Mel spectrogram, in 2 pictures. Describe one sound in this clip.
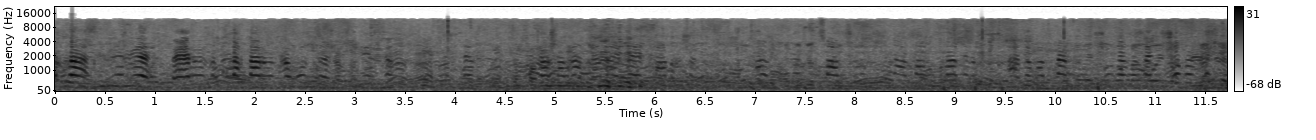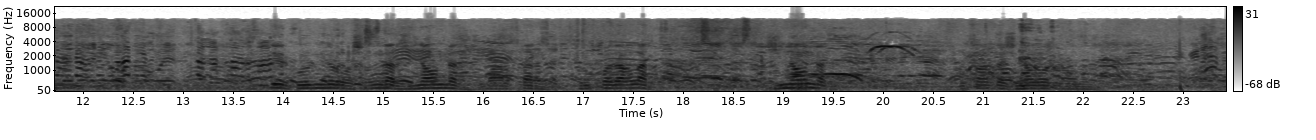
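A large crowd of men murmurs and talks outdoors.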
